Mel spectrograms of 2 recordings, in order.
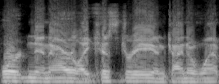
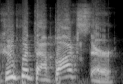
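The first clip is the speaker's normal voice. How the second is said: put-on girlfriend pitched up, eyeing the box; high mock suspicious question; 9 semitones higher than usual. Girlfriend spots the ring box under the tree, high suspicious question. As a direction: ask it higher, like you're suspicious.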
